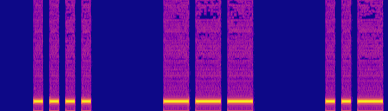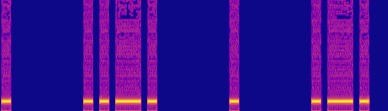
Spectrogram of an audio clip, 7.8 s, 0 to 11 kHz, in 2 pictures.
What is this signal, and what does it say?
Morse code, heard as a keyed tone, about 15 wpm, spaced as for 8 wpm, 1000 Hz. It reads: HOFFER
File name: qotdfiles / 8wpm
